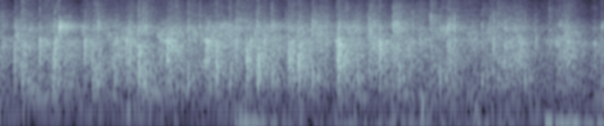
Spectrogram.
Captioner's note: applause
